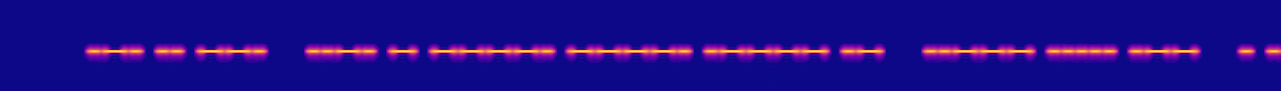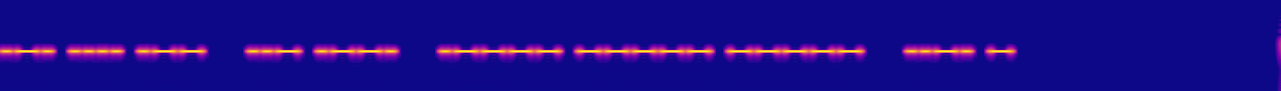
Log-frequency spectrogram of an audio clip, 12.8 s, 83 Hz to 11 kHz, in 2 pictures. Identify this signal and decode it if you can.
Morse code, heard as a keyed tone, about 36 wpm, 700 Hz. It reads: RIG FT991A 25W EFHW UP 100 FT
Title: Practice QSO - Exchange 2 - Info - 35wpm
